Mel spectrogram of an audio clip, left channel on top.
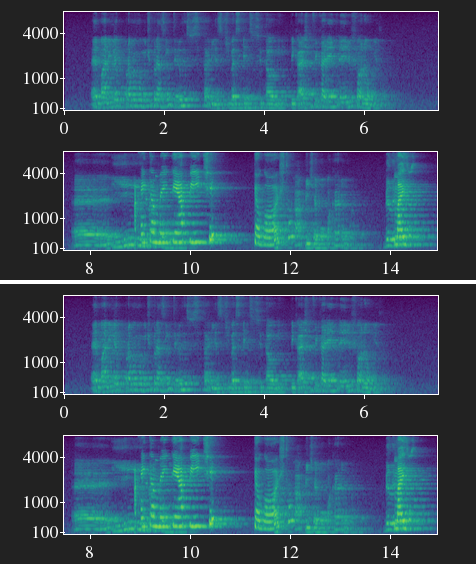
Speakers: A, on the left; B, on the right.
A: é, Marília, provavelmente o Brasil inteiro ressuscitaria se tivesse que ressuscitar alguém. Fica- Acho que ficaria entre ele e o Chorão mesmo. É, e
B: Aí
A: Renato
B: também
A: Russo.
B: tem a Pitty, que eu gosto,
A: A Pitty é bom pra caramba. Beleza
B: mas
A: que,
B: os-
